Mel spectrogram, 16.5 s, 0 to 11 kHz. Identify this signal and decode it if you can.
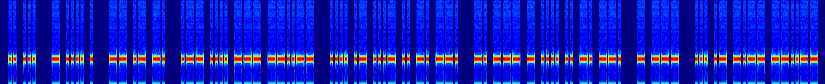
Morse code, heard as a keyed tone, about 25 wpm, 1000 Hz. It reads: IS THE MAN WHO, HAVING NOTHING TO SAY,
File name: qotdfiles / 25wpm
